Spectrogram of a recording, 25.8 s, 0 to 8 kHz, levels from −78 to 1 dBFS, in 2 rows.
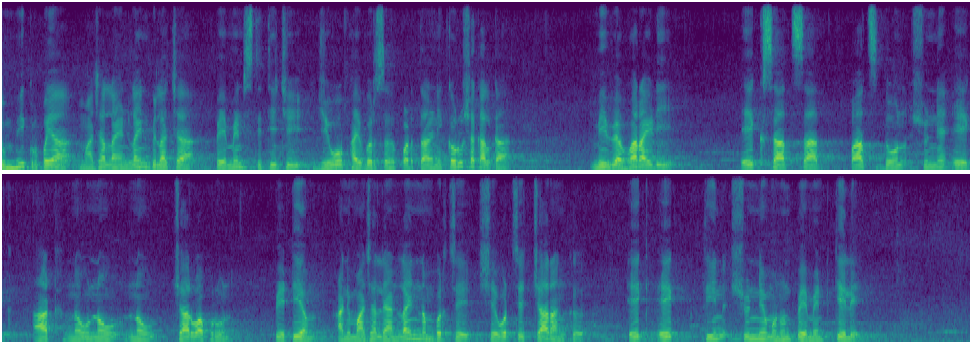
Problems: constant background noise, background conversations at intervals, echo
